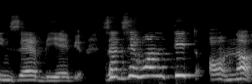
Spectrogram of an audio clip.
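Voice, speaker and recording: Speaking fairly slowly, a woman has a French accent. Her pitch swings very widely. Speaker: philosopher and children's author. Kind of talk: online talk. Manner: halting, many fillers.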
